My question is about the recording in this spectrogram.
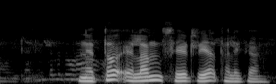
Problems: constant background noise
